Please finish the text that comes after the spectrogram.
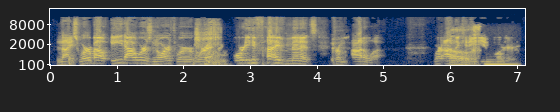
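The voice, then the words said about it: Northern New York border accent. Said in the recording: “That's why you hear that A in the accent.”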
